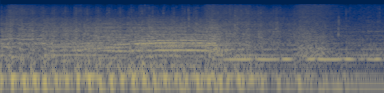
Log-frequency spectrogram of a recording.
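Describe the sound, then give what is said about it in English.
A cattle herd blocking the road lows in drawn-out, mid-pitched moos over a steady low engine rumble from an idling quad bike. “A cattle herd is blocking the road.”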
